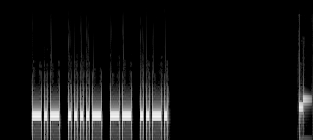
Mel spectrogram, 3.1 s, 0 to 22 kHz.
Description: Morse code, heard as a keyed tone, about 40 wpm, 700 Hz. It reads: K4MF
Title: NA SOTA Chaser Callsigns 40wpm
